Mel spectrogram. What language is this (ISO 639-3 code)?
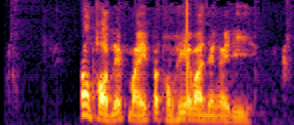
tha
